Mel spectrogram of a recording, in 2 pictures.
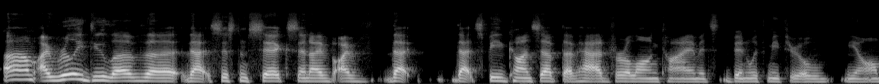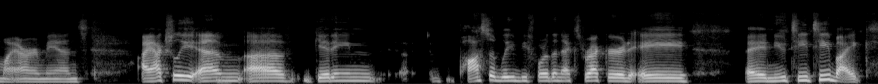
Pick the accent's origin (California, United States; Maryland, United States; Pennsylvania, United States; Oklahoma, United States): California, United States; Southern; I'm from Southern California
